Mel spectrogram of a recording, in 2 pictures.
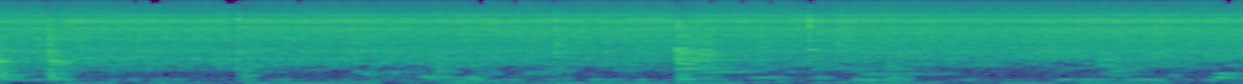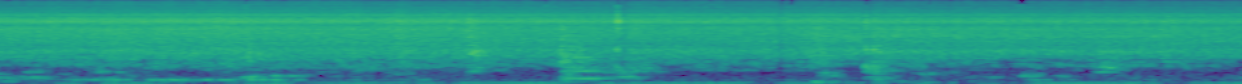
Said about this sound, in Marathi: तो आता आपण यामध्ये ही कोबी टाकून घेणार आहोत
